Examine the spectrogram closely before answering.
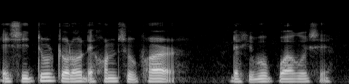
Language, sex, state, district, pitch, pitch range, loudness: Assamese, male, Assam, Sonitpur, 135 Hz, 130-140 Hz, -18 LUFS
